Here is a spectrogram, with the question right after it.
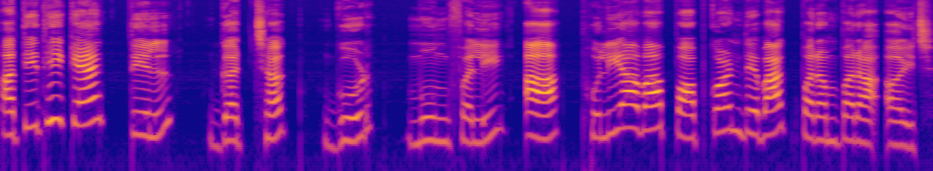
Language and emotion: Maithili, neutral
